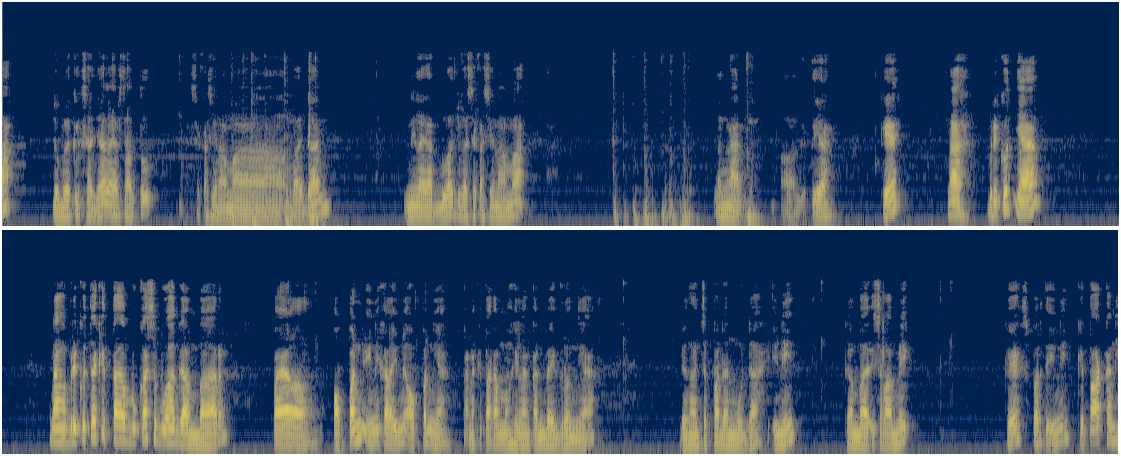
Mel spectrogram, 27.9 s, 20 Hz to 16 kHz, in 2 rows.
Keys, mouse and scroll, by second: 14.2 click, 25.7 click.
